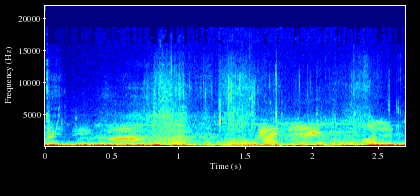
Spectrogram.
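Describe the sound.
Strong wind buffets the microphone at a hurling or Gaelic football match: a loud, rumbling low roar with gusty surges runs throughout, with faint voices above it.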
